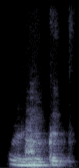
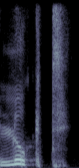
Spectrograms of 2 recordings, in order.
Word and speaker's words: looked: Por lo tanto, esta ed se pronuncia como la T. T. ¿Cómo se pronunciaría entonces el pasado de look? Look at.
